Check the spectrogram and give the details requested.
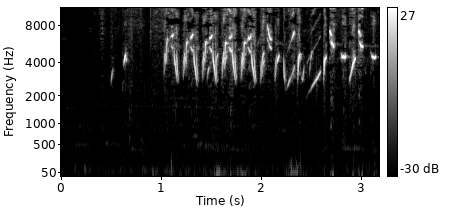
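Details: Song of a European goldfinch, used to lure birds for trapping: a quick string of bright, bouncy twittered notes repeated several times a second, with a few clear whistled notes at the start and finish.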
